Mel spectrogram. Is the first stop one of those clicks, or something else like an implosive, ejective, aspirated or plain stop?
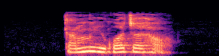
plain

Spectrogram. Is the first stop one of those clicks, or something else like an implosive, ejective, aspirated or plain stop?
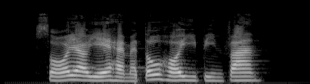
plain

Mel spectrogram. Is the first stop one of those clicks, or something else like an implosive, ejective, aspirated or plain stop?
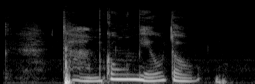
aspirated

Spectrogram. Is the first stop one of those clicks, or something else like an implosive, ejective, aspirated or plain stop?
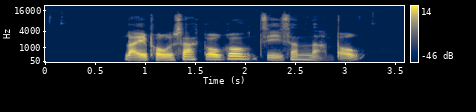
aspirated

